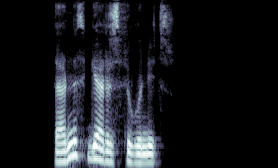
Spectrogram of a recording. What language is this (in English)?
Kabyle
